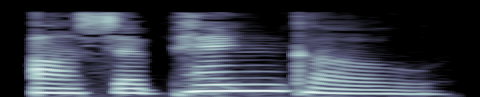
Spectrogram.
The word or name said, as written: Osipenko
